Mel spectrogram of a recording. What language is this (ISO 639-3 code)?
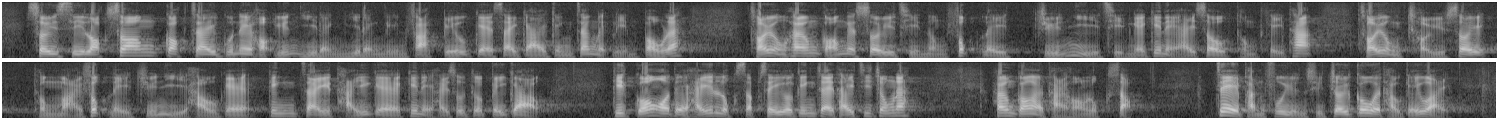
yue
